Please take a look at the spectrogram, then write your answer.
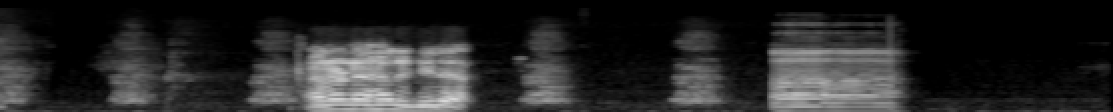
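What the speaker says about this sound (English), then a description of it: "Sorry, my dog." A dog barks indoors during a casual livestream: two loud, drawn-out bark-howls stand out between short bursts of a person talking nearby.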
